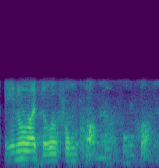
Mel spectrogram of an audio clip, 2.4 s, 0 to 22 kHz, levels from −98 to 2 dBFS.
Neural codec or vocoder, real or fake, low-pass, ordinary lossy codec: codec, 44.1 kHz, 2.6 kbps, DAC; fake; 3.6 kHz; Opus, 24 kbps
